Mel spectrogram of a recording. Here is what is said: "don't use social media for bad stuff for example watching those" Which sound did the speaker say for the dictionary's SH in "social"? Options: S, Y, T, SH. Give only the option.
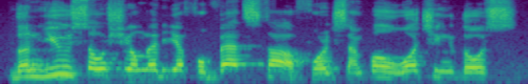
SH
